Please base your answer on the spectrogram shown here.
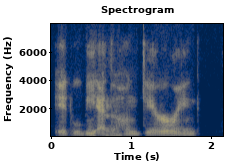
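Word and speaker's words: Hungaroring: everybody to know if you don't know the name, it is called the Hungarrow Ring. It So it does sound like I was just mispronouncing Hungary trying to say it a second time.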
